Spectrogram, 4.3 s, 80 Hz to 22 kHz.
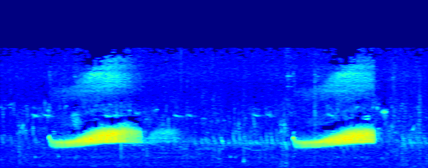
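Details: European greenfinch recorded in Cordoba, Spain, in April 2011, giving two drawn-out, buzzy wheezing notes, each close to a second long and about two seconds apart, over a faint, quiet background.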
